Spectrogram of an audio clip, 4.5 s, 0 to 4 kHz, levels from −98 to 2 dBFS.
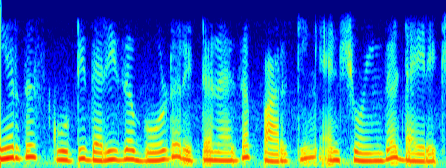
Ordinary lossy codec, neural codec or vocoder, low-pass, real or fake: none; none; 3.6 kHz; real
